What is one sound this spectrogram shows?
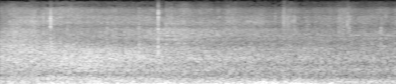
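A car drives by on the street nearby.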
